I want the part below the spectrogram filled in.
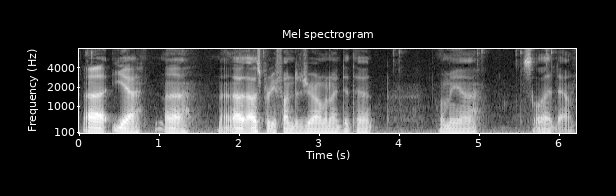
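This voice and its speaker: A young man casually commenting on his own animations, rambling and excitable. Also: on the low side, normal speed, vocal fry, clear, resonant tone. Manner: rambling, excitable, self-praising.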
